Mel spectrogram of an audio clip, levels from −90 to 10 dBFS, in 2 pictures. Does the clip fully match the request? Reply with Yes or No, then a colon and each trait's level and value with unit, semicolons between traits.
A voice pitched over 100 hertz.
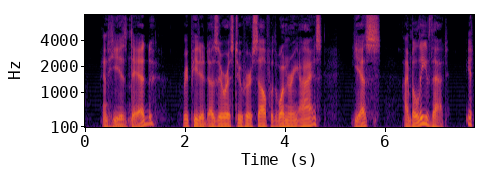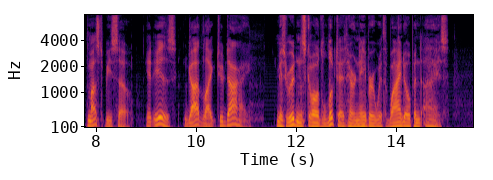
No: very low, 90 Hz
